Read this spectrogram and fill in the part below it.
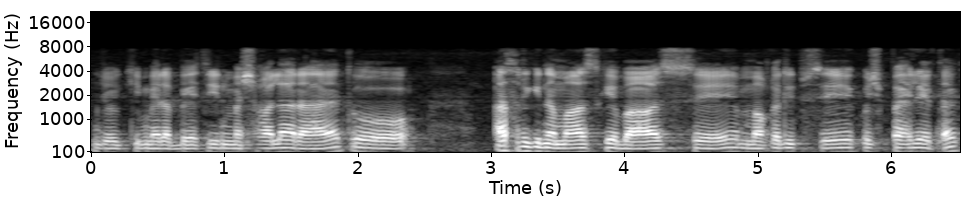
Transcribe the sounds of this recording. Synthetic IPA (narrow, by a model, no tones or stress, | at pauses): d͡ʒoːkimeːɾabeɦt̪əɾiːnmɐʃɣəlaɾɐɦaɦɛt̪oː | ɐsɾkinɐmaːzkebaːd̪semɐɣɾɪbsekʊt͡ʃʰpɛɦlet̪ɐk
